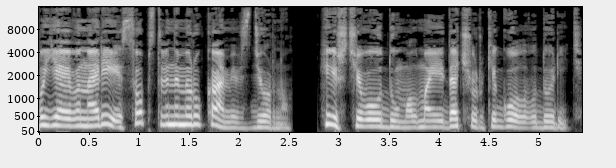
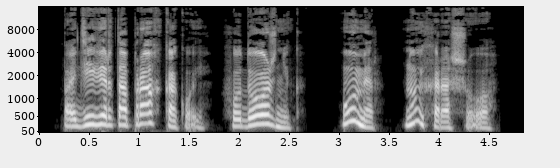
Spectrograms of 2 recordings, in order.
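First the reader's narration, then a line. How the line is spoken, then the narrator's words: Calm. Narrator (Russian): спокойно сказал князь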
